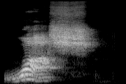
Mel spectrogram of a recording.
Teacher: the final sound in the verb wash is sh is a voiceless sound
